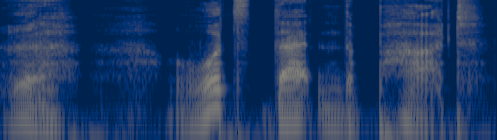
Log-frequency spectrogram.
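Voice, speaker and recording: A man's voice: very deep voice, huge pitch swings, takes it slowly, slightly rough, no echo, clean studio sound, exaggerated voice. A man playing a stern, terse knight giving orders in a fantasy audio drama. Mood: terse, commanding. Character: stern, no-nonsense male knight scout.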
